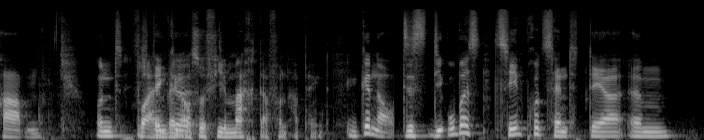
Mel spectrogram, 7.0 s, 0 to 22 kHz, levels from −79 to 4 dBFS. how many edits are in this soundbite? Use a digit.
1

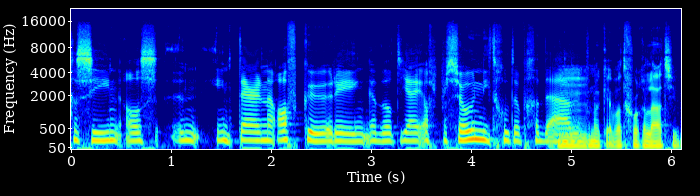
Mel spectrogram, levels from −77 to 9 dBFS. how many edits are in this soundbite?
1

